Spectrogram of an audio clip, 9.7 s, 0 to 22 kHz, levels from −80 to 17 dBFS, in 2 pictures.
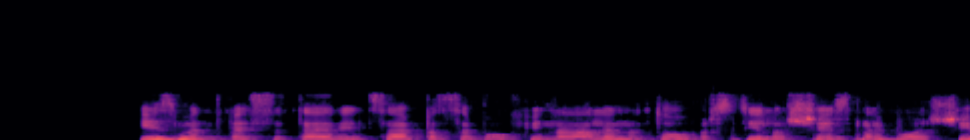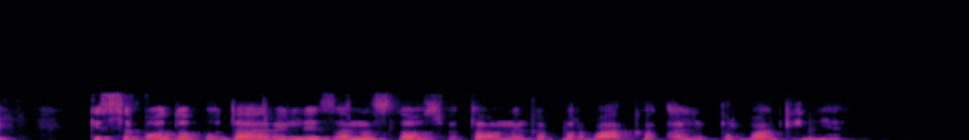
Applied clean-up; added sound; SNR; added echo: neural mask model DeepFilterNet 3.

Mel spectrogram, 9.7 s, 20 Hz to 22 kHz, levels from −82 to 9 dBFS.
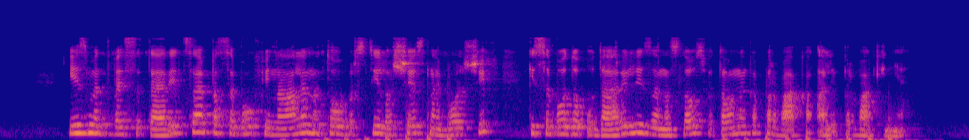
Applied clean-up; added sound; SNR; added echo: neural mask model Resemble Enhance denoiser.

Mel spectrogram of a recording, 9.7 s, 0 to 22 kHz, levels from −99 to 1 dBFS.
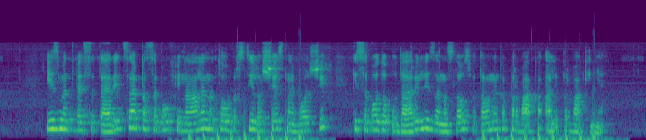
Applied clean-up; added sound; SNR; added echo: none; Knock; 8 dB; none.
